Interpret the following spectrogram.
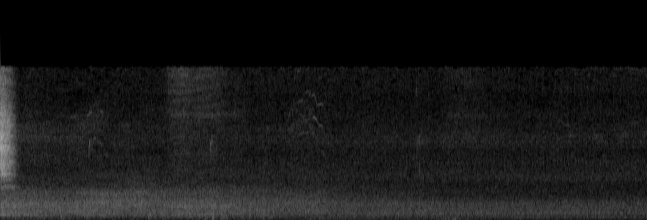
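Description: Steady outdoor background noise of distant road traffic, with a faint held hum and no distinct events.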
